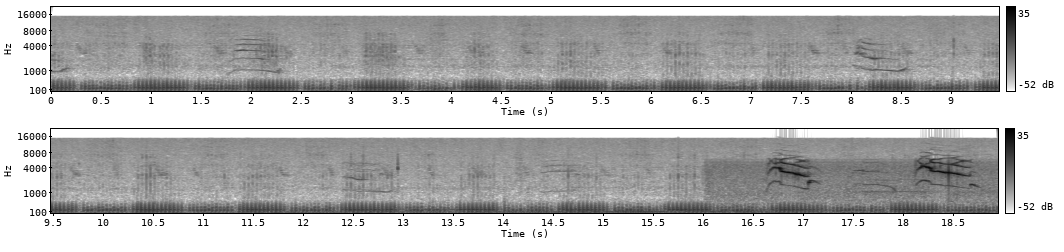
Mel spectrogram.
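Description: Cat purring close to the microphone, a low rhythmic rumble that pulses evenly throughout. Faint thin high calls glide over it now and then, louder and more frequent near the end.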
